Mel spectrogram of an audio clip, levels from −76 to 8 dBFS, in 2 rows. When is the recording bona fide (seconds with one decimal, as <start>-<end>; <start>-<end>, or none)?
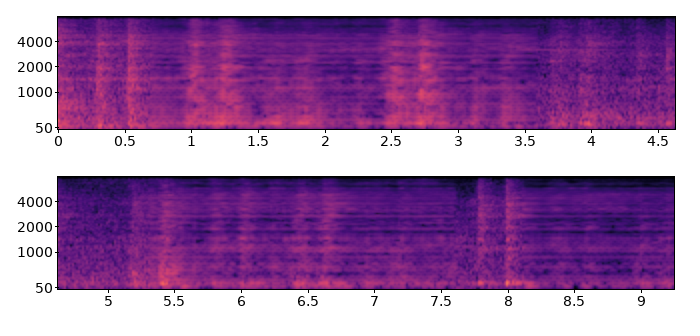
0.0-0.7; 3.6-5.3; 7.6-8.1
